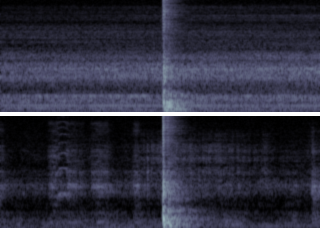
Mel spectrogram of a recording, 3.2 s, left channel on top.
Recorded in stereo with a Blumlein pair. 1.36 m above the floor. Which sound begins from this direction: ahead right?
Typing on a keyboard, at 1.6 s.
